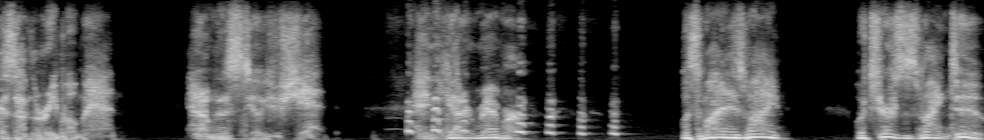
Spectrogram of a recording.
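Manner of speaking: hushed whispering in a wrestler promo voice. Speaker mimics a wrestling promo, whispering in Repo Man voice. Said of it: "I don't know why I'm whispering".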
